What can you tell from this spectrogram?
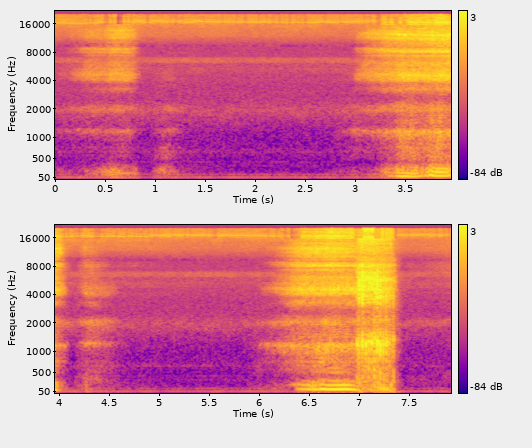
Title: snoring | snoring loud # #snoring #shorts #snoringloud #loudsnoring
